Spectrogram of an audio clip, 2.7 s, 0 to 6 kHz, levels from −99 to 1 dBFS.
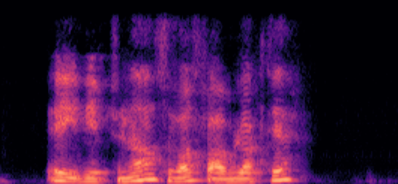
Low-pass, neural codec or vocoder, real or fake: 5.4 kHz; codec, 16 kHz, 4 kbps, FreqCodec, smaller model; fake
